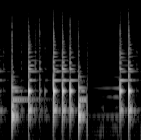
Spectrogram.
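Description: Sampled bongo loop playing back, cut into slices in a drum plugin: a quick pattern of sharp, ringing bongo hits, with a pause of about half a second near the end.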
